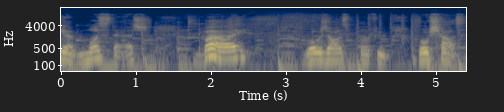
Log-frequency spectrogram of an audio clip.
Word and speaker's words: Rochas: Rochas, not Rojas, Rochas.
